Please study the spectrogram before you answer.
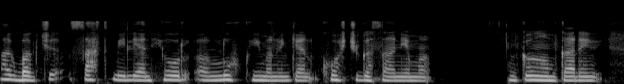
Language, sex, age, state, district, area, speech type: Kashmiri, female, 18-30, Jammu and Kashmir, Baramulla, rural, spontaneous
